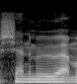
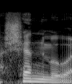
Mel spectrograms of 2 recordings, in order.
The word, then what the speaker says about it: Shenmue: viktigt att man uttalar det Shenmue. Man ska inte säga Shenmue eller något sånt skit.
